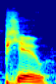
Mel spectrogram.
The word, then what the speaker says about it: Pugh: Florence Pugh rhymes with 22 and Yelena Belova,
